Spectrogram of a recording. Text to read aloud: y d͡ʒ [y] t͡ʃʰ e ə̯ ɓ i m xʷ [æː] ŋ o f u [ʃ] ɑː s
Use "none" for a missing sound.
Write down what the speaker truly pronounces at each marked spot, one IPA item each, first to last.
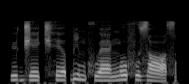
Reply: e, æː, z

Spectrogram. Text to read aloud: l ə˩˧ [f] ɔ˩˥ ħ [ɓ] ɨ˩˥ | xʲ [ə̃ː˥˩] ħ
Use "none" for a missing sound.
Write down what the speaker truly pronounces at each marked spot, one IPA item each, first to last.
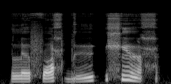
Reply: f, b, ə̃ː˥˩

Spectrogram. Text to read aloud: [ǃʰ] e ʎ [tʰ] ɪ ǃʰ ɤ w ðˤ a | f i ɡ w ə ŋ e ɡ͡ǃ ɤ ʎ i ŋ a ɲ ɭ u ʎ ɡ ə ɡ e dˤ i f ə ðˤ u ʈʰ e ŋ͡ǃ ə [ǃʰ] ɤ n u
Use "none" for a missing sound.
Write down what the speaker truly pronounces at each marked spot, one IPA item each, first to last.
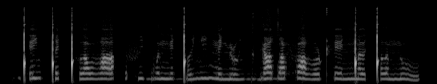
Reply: ǃʼ, ǃ, ǃ

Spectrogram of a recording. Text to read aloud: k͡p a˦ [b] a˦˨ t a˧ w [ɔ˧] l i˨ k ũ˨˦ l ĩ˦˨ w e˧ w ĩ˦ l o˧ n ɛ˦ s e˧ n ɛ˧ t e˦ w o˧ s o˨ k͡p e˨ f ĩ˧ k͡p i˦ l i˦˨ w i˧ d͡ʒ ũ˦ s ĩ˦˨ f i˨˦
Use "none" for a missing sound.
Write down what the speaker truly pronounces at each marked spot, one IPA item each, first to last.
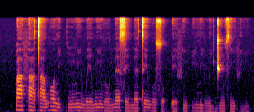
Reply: f, ɔ˧

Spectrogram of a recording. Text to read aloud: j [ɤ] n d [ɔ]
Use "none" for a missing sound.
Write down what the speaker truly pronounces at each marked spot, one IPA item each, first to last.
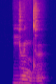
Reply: ɵ, ɵ

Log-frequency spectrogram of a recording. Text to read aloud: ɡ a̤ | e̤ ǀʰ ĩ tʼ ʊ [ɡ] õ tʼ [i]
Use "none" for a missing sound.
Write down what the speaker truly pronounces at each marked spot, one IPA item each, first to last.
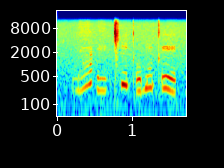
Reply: b, e

